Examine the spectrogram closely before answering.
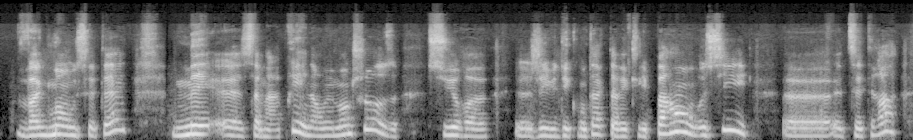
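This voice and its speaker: Recorded in a dry, close sound with no echo, a woman of medium pitch speaks very slowly with lively intonation. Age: 70s. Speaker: retired volunteer sharing testimony. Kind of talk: testimony. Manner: halting.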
